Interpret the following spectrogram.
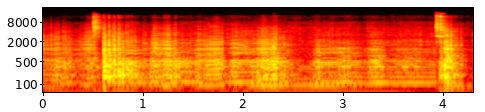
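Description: Two metal-wheeled Beyblade spinning tops spinning against each other on a plastic stadium floor: a steady grating whir full of small ticks, with a sharp clash about half a second in and another just before the end.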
